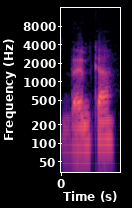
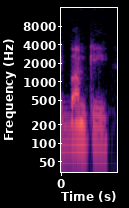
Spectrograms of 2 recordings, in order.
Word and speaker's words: Rheude: say your last name in Germany there's no uh e or H it's boomka but in in Iowa they say bunky and in California we say bemke benke yeah but I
